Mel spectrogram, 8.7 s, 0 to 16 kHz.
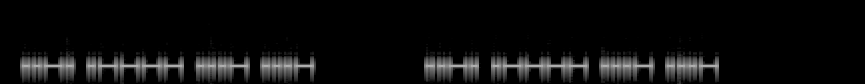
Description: Morse code, heard as a keyed tone, about 22 wpm, 700 Hz. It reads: F1VV F1VV
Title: DXCC-100 Call Signs - 4 Characters - Repeated 2x - 22wpm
